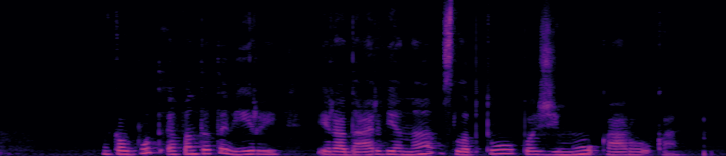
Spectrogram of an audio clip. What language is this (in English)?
Lithuanian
